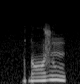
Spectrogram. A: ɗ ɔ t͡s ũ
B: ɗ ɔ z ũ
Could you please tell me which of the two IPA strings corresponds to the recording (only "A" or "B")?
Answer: B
